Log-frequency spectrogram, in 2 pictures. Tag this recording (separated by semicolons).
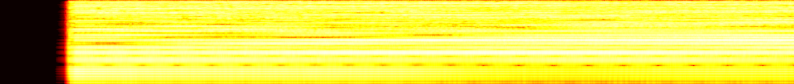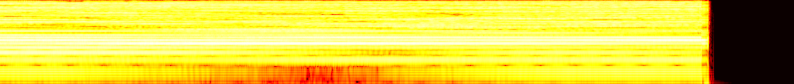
annoying; broken; error; glitch; Interference; loud; noise; overwhelming; painfully-loud; showmethemoney; too-loud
